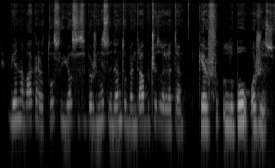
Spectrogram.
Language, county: Lithuanian, Vilnius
